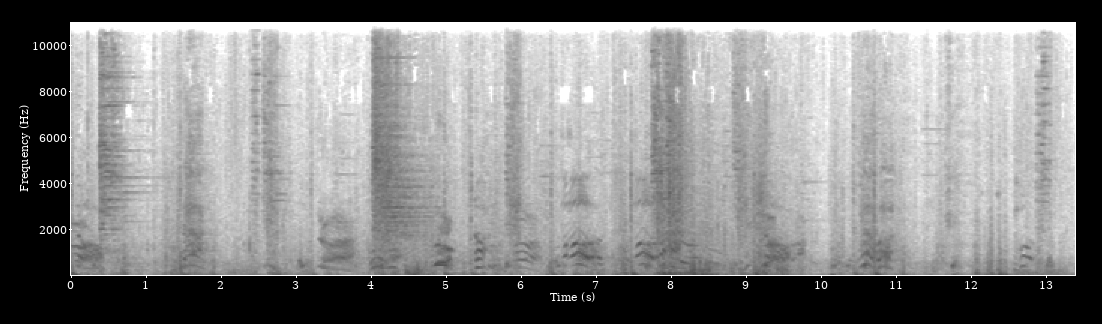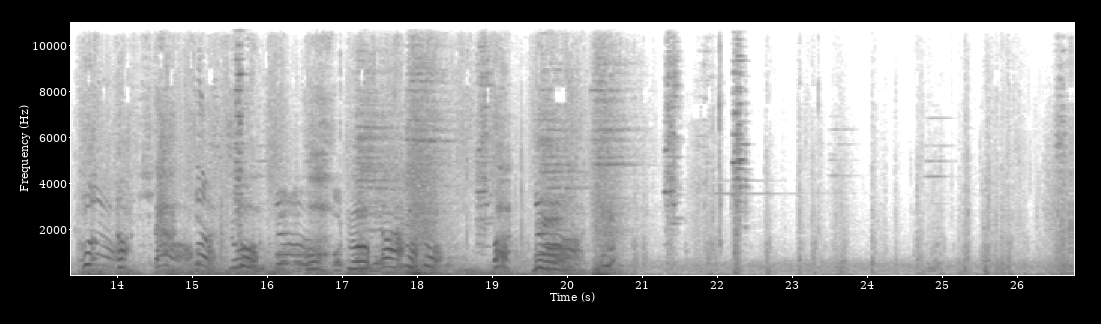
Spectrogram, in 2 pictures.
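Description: Swords clash and clang in quick bursts.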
